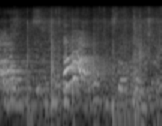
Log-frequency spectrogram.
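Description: Girls' voices shouting and chattering as they play, with one loud cry about a second in.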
